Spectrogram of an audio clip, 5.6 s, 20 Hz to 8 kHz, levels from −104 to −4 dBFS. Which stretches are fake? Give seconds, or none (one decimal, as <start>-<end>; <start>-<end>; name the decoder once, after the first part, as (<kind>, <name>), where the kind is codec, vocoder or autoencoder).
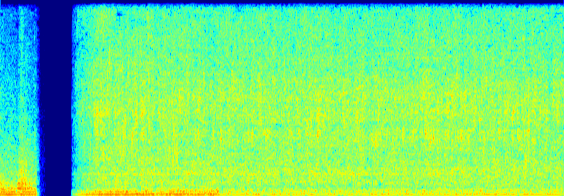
1.3-4.7 (vocoder, Vocos)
